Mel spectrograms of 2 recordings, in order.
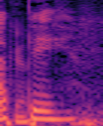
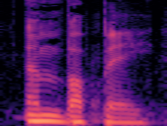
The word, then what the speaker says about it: Mbappé: Want ja, een van de sterren van dit EK eh, e is natuurlijk, eh, hoe zeg je dat? Mbappé? Of mag je die M niet uitspreken? – Mbappé. Uh, Mbappé. – Mbappé.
